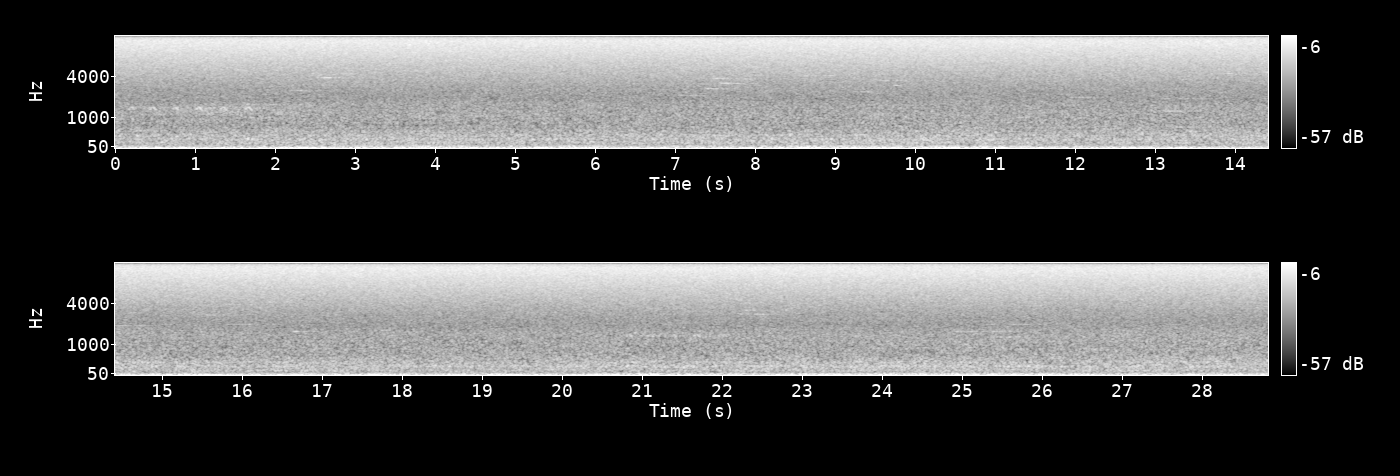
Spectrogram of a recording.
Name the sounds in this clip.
American Crow, Hermit Thrush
